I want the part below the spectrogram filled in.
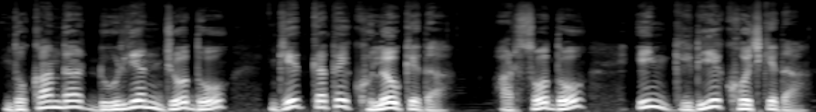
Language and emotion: Santali, disgusted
